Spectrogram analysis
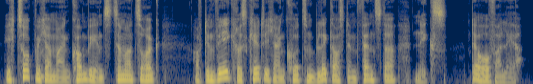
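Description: A man's voice: fairly low pitch, expressive, brisk, a little mellow, dry recording, studio quality. Man reading a sardonic story. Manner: sardonic, crude first-person narration. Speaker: narrator. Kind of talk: reading a short story aloud.

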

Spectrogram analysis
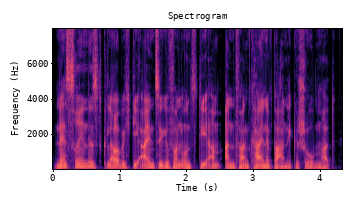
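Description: A man's voice: fairly low pitch, animated, moderate pace, vocal fry, a bit bright, dry recording, studio quality, pitched above the performer's own voice. Teasing, chatty young woman driver, as a man reads her. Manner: talkative, teasing, laughing often. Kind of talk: audiobook character voice.

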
